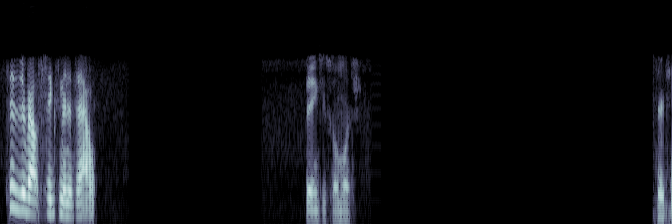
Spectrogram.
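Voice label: Police Dispatch; Raleigh Police North District Disp; wake; p25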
